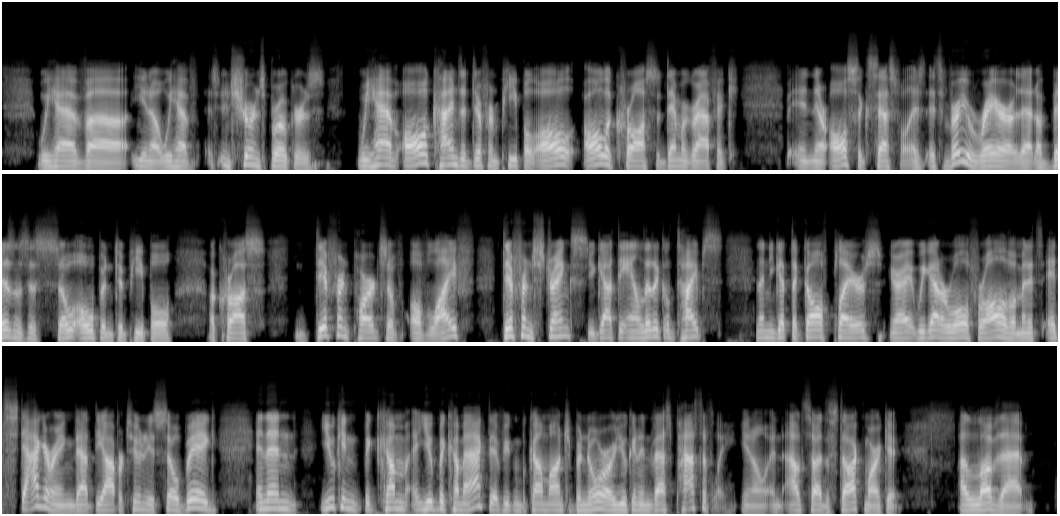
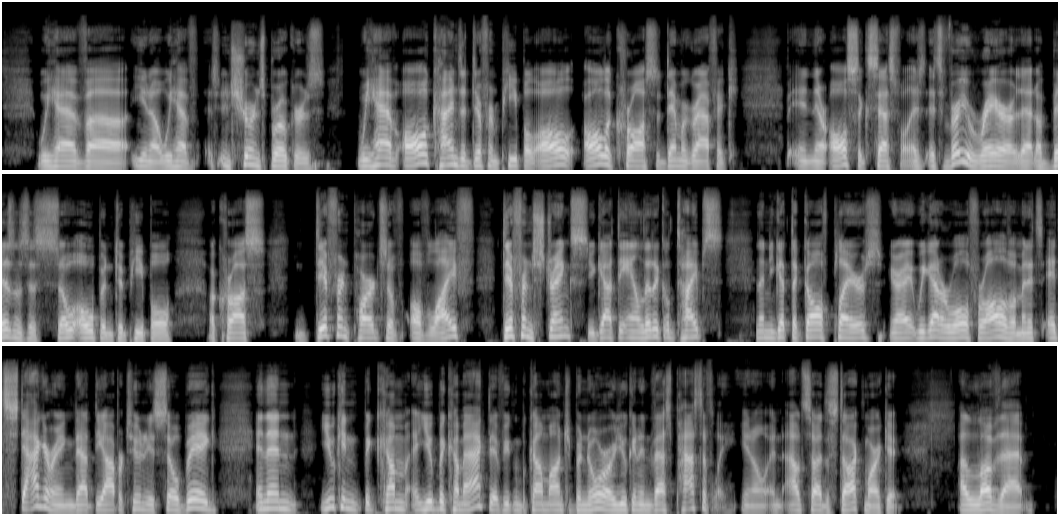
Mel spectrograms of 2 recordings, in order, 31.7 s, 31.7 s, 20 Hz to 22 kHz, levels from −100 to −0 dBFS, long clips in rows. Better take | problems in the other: second | muffled; slightly; fading above 3.5 kHz

